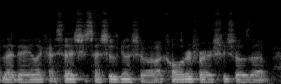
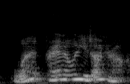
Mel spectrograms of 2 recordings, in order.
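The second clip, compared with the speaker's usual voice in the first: imitated wife, pitched way up; high, incredulous "what are you talking about"; baffled wife; 10 semitones higher, faster than usual. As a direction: act out her bewildered protest in a high voice. Voices wife's baffled denial in quarrel.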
